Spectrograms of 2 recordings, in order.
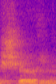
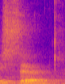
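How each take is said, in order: First: The first consonant is a slender s sound. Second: The first consonant is a broad s sound. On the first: This is how the speaker's own dialect says it. "we say it like a slender S" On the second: This is how it is said in Connemara and Ulster. "it's pronounced like a broad S in Connemara and Ulster"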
